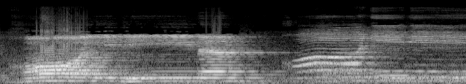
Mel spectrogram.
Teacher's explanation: Kha tu panjang dua harakat. Lidi. Di tu pun panjang dua harakat. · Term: mad asli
